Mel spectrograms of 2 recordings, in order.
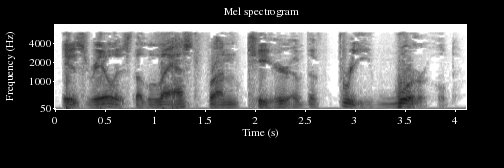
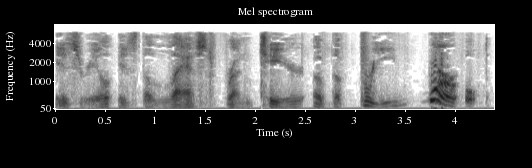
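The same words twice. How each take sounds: First: Low solemn pronouncement; grave slogan read. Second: Low, soft, weighty syllable-by-syllable delivery; Charlton Heston emphasis. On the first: Acted. First solemn reading of the slogan. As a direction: intone it like a trailer narrator. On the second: Shown as a demonstration. Demonstrating the slogan in Charlton Heston style. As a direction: lean on each syllable like an epic hero. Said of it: "say it with that Charlton Heston sort of emphasis on the syllables".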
